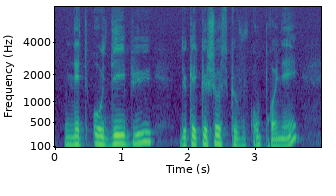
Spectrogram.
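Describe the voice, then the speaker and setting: A man's medium-pitched voice has a dark, mellow tone and a dry, close sound with no echo. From Vietnam, raised largely in France. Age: 60s. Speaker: retired executive turned entrepreneur. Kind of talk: interview. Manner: halting, many repetitions and fillers.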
